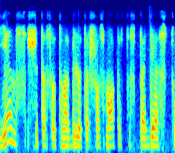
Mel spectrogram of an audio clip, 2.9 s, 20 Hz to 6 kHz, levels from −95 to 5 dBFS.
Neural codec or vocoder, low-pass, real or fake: none; 5.4 kHz; real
